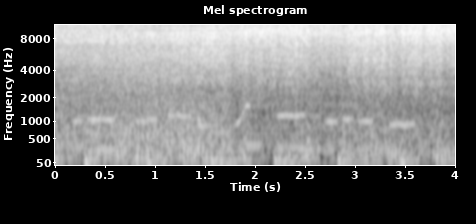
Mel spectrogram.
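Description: Irrigation sprinkler head hissing steadily as compressed air drives a fine mist of water out of the line during a winterizing blowout, with background music underneath.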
